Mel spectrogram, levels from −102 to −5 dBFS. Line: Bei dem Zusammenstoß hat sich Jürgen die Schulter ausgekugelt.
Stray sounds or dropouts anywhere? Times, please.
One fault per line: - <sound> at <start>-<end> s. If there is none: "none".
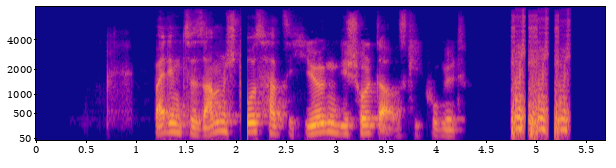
- dropout at 2.1-2.1 s
- laugh at 4.8-5.4 s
